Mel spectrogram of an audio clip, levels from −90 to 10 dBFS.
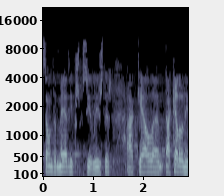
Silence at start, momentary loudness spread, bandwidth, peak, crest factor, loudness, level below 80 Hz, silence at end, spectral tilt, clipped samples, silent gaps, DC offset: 0 s; 7 LU; 9.6 kHz; -10 dBFS; 18 dB; -28 LUFS; -58 dBFS; 0 s; -5.5 dB/octave; under 0.1%; none; under 0.1%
